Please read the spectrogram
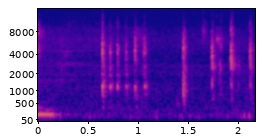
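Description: Computer keyboard being typed on: a quick, uneven run of about a dozen key clicks starting about half a second in, as lines are inserted in a text file. A man's word trails off at the very start.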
